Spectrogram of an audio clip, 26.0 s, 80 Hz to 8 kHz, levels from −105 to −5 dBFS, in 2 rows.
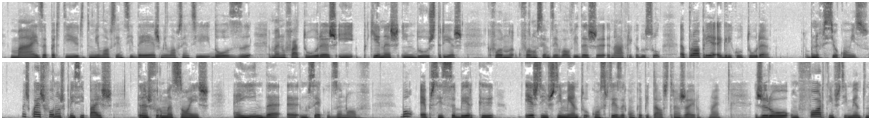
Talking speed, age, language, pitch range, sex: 120 wpm, 20-39, Portuguese, 165-210 Hz, female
